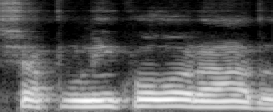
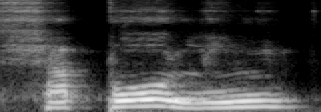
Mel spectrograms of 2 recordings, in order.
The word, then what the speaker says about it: Chapulín Colorado: That's Chapulín Colorado. That's how we call it here. Chapulín Colorado. El Chapulín Colorado. I'm not sure how they say it in Mexico, but here in Brazil it's Chapolin with an O.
